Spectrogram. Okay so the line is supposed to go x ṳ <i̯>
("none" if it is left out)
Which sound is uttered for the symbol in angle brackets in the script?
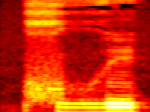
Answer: i̯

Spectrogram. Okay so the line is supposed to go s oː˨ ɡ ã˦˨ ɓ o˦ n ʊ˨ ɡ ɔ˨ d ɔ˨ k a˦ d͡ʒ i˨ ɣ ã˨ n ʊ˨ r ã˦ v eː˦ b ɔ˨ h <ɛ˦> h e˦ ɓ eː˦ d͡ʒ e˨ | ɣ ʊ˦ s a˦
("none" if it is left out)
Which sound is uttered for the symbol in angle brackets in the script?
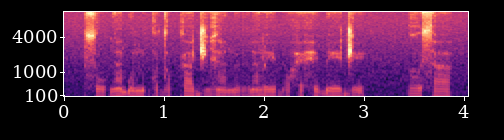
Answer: ɛ˨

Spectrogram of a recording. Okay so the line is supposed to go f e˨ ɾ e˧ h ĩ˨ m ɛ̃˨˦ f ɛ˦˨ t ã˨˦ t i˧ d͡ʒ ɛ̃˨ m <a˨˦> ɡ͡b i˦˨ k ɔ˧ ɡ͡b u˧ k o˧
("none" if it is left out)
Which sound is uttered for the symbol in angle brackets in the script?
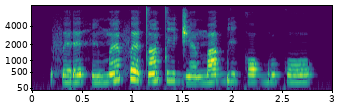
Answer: a˨˦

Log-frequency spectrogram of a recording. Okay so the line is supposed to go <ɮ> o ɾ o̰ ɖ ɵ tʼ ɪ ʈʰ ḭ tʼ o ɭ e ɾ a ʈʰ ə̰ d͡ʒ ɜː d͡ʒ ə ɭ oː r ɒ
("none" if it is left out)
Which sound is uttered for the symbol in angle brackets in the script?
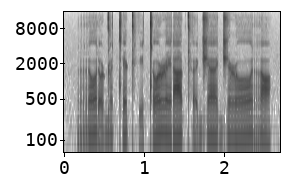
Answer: r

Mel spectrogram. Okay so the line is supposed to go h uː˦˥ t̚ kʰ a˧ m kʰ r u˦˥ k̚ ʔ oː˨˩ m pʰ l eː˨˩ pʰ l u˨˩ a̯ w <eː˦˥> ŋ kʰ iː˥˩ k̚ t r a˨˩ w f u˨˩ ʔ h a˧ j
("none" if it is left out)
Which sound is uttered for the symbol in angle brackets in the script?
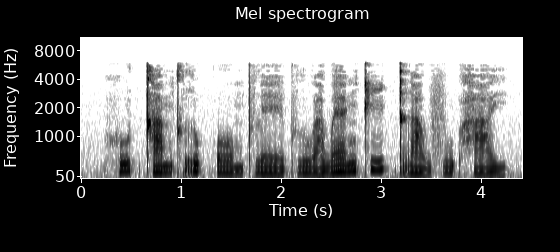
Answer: ɛː˦˥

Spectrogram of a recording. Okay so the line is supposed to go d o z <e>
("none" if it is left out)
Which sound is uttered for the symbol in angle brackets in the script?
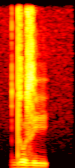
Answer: i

